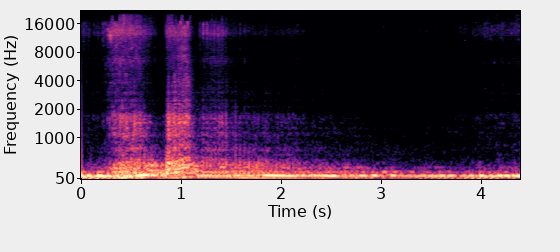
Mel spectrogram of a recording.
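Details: 2000 Chevy Tahoe after 6.0 V8 swap replacing knocking 5.3, with longtube headers, Y pipe, single-chamber muffler before Flowmaster FX fitted: deep V8 rumble swells on quick blips then lumpy throaty idle; normal revving.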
